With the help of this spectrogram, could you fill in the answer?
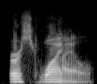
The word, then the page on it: erstwhile: American English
